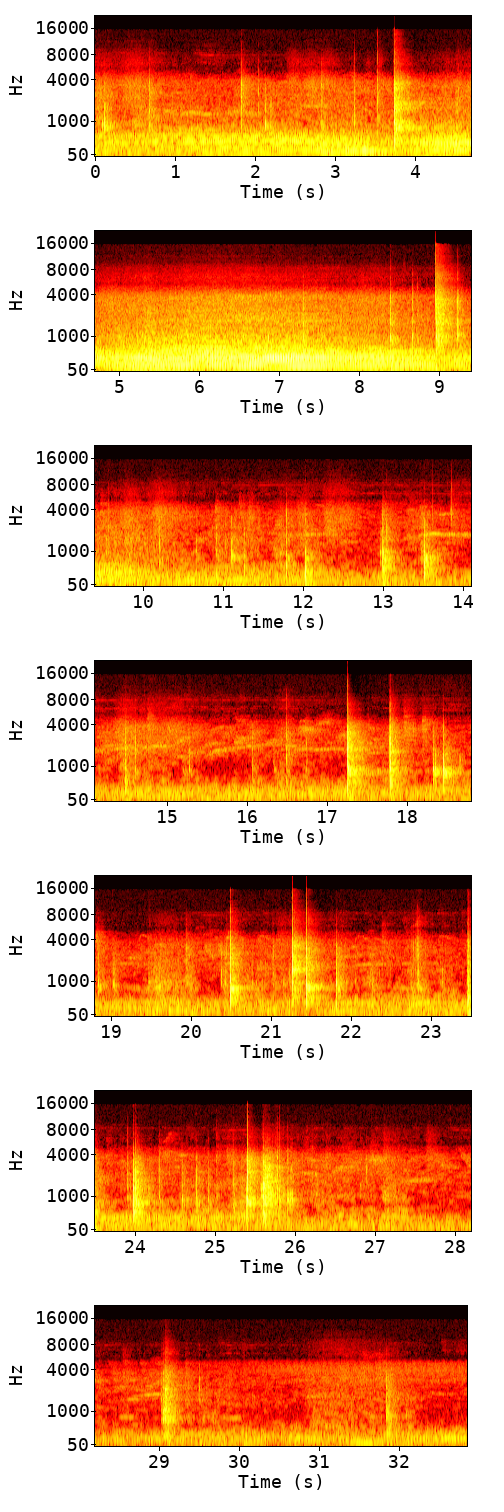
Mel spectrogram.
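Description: Sharp plastic clicks and snaps, more than a dozen and mostly in the second half, as a stand fan's plastic rear motor cover is pried off at its clips with a flat-blade screwdriver. During the first ten seconds background music swells and fades, louder than the clicks.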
